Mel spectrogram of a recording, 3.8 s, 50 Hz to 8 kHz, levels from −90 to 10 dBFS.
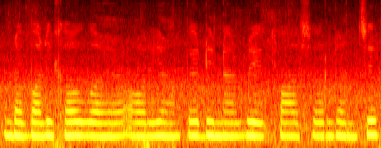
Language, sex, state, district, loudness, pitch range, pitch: Hindi, female, Punjab, Pathankot, -13 LUFS, 225-235 Hz, 230 Hz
